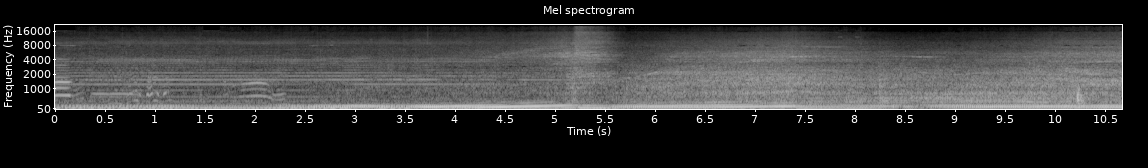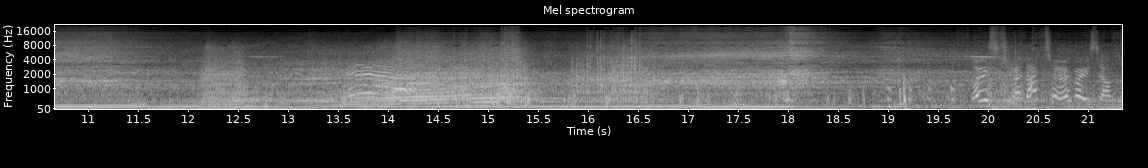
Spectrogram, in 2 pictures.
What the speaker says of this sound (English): That turbo sounds amazing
